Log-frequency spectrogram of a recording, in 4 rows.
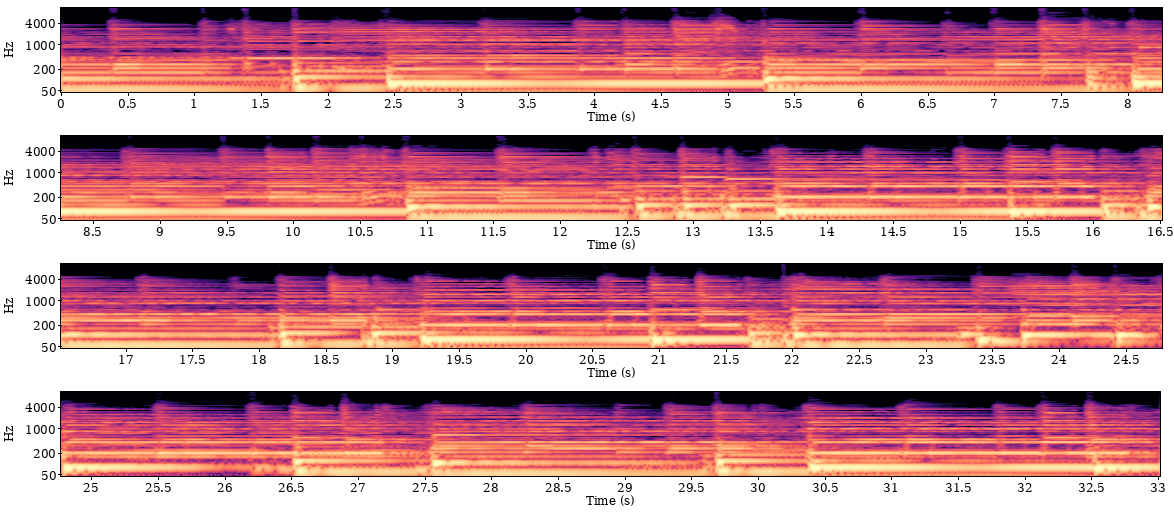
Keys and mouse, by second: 0.1 s, 1.7-4.5 middle drag, 2.6 a, 4.9 middle click, 5.4-7.9 middle drag, 7.9-9.8 drag, 8.8-10.5 right drag, 10.2-12.0 drag, 14.4-18.6 middle drag, 18.6 g, 20.0 a, 20.9 a, 23.1 ctrl+z, 23.6 ctrl+z, 24.0 ctrl+z, 24.7 a, 25.1-26.6 middle drag, 27.0-29.0 right drag, 29.0-30.5 middle drag, 29.7-31.6 right drag, 31.4-33.0 drag.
